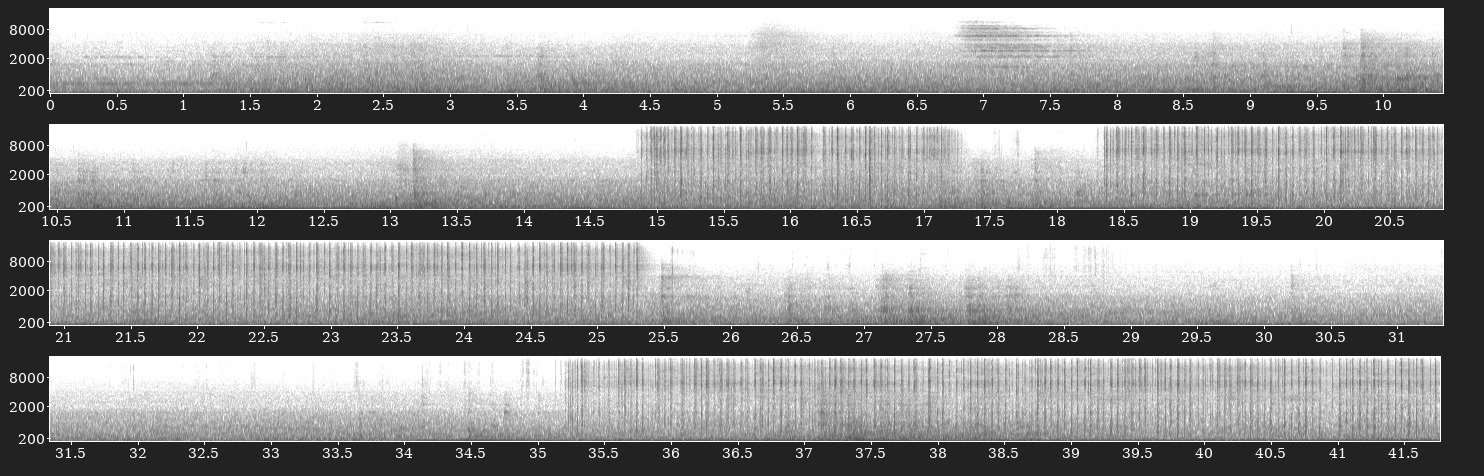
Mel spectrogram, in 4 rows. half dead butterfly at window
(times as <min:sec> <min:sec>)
0:14.9 0:17.6, 0:18.2 0:25.8, 0:33.9 0:41.7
